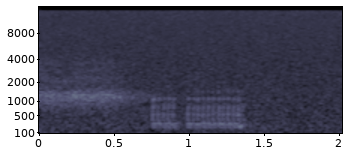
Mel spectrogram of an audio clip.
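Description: A man's faint, creaky hum, a brief 'mm' of hesitation about a second in, over near-quiet room tone.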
